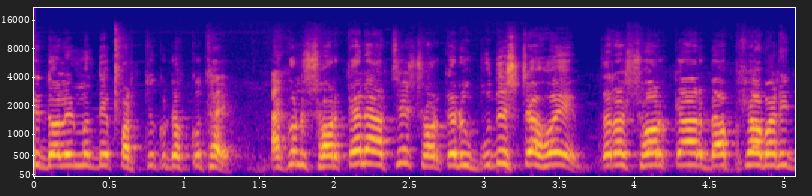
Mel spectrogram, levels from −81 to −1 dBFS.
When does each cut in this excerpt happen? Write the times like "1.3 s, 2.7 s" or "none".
1.4 s, 3.7 s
